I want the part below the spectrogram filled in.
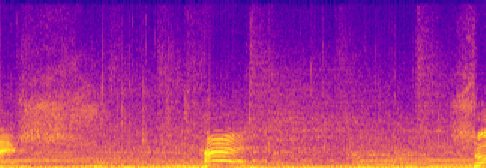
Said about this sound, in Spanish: Un aplauso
